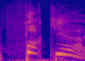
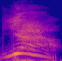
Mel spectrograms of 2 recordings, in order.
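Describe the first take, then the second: First: Much higher, punchy cheer; excited cheer. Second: Much higher, louder yeah; a bright cheer; excited yeah. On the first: Demo for listeners, high hyped cheer. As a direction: cheer with full hype. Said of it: "Oh, wow, he's really excited". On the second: Demo for listeners, high excited yeah. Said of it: "yeah, he's excited". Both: Shown as a demonstration.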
